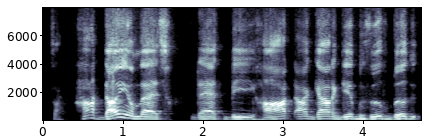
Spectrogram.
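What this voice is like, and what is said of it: Put-on hick accent. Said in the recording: “He'll do a hick accent... I don't think hick is one of my natural accents.”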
